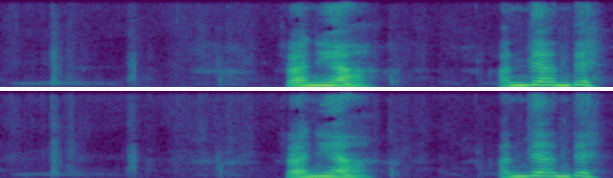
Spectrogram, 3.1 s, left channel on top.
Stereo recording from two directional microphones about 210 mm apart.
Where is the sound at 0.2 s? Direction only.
55° right (ahead or behind).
